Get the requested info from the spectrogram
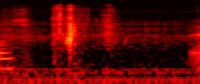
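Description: A bass released back into the water, with a brief splash a little over half a second in.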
